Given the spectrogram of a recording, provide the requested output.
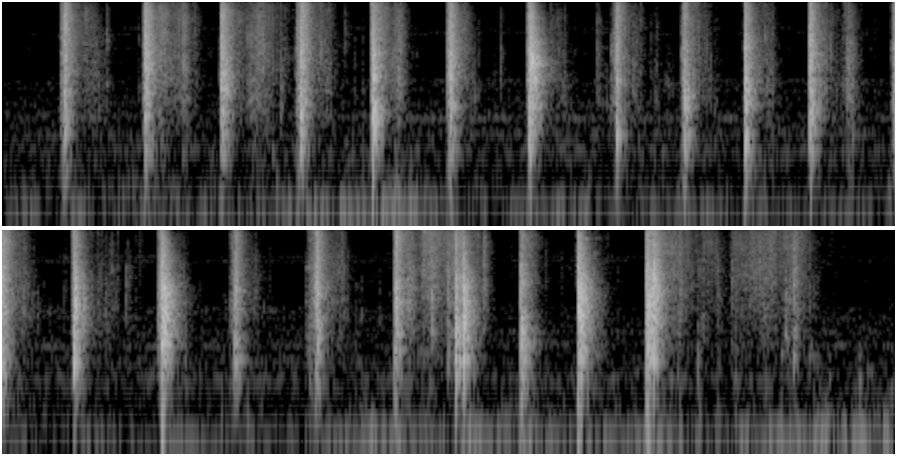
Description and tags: Ice Crash
Crashing of ice
Crash, Crashing-ice, Ice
